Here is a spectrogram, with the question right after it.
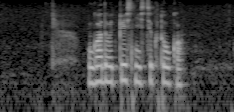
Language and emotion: Russian, neutral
